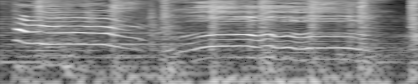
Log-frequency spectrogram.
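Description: Tamil film song: a high sung vocal line sliding down in pitch, then wavering, over a steady beat.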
